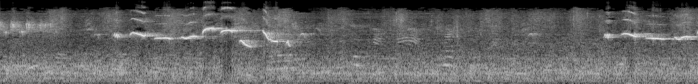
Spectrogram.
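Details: Oriental magpie-robin whistled training song: one burst of sliding whistles and swooping notes, a quieter pause, then a further short whistled phrase; soft background hiss.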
